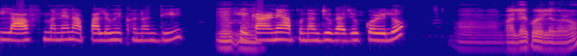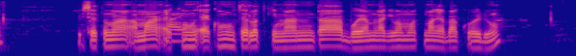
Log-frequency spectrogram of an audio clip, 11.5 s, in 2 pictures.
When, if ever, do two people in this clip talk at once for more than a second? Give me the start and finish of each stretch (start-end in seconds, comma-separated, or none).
none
